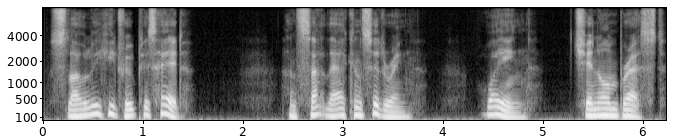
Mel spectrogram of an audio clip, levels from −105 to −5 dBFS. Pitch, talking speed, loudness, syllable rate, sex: 125 Hz, 125 wpm, -18 LUFS, 4.9 syllables/s, male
